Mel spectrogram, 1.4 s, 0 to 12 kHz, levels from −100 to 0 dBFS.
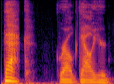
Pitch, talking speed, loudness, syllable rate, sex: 100 Hz, 125 wpm, -24 LUFS, 4.6 syllables/s, male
